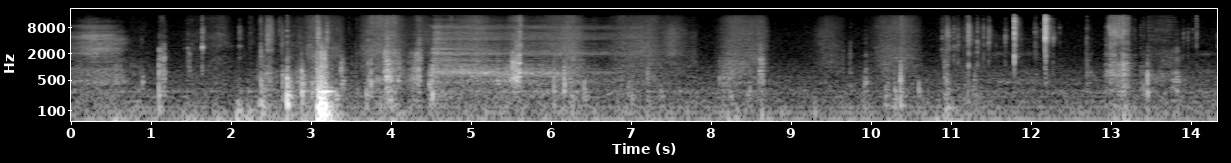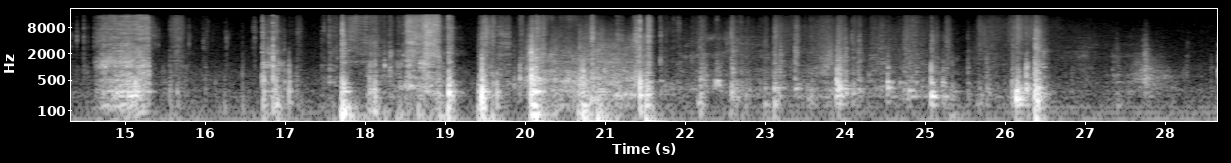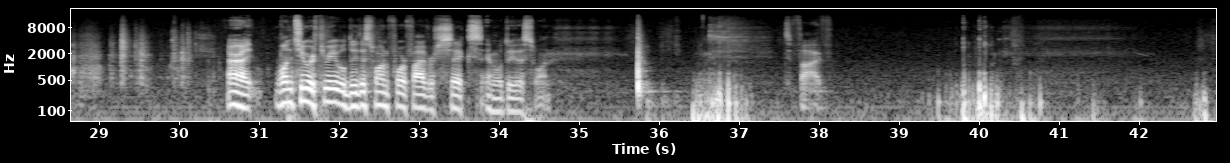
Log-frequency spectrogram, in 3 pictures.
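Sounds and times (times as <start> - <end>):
packing tape tearing: 10.9 - 15.9.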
